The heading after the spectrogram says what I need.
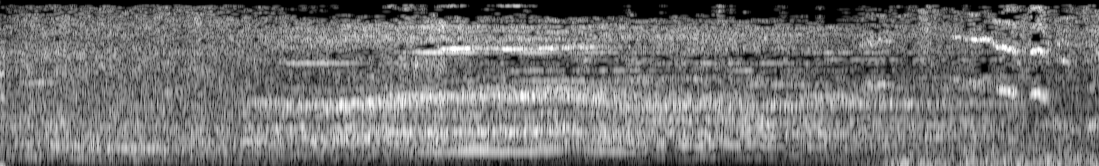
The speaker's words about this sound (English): So, with the last train about to pull out of Hilversum, is another festival already, as it were, in the pipeline?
